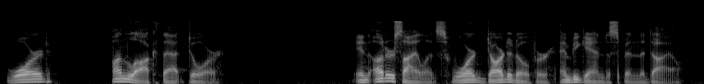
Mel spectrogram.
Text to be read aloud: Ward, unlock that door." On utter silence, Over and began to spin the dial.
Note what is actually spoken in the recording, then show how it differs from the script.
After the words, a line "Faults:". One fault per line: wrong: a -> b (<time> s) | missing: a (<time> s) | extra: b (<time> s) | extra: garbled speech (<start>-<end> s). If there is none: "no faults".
Ward, unlock that door." In utter silence, Ward darted over and began to spin the dial.
Faults:
wrong: On -> In (3.5 s)
extra: Ward darted (4.5 s)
